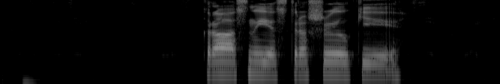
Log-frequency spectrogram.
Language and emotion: Russian, neutral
